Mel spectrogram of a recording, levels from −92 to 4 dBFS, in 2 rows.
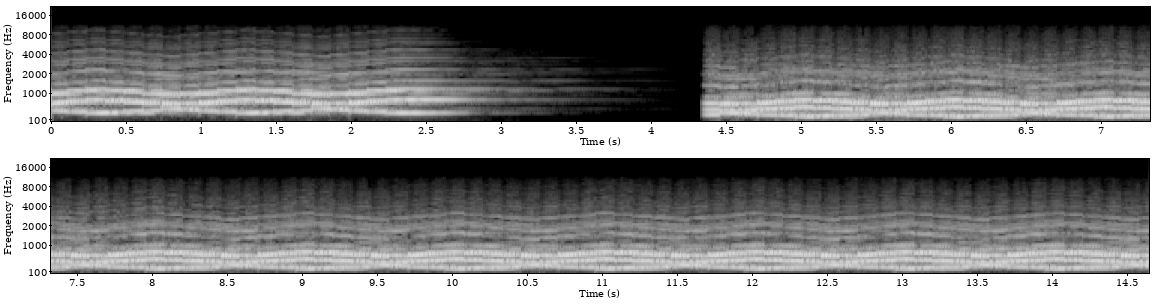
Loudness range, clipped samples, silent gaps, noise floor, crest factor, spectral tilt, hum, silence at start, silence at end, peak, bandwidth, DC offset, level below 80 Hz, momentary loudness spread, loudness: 4 LU; under 0.1%; none; -78 dBFS; 12 dB; -7.5 dB/octave; none; 0 s; 0 s; -2 dBFS; 8.4 kHz; under 0.1%; -72 dBFS; 1 LU; -13 LUFS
